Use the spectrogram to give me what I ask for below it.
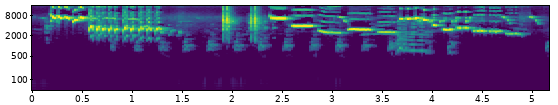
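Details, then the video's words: Brown-chested jungle flycatcher singing hard to challenge a rival, full of inserted phrases: fast buzzy trill opening, two sharp noisy bursts, then a string of clear falling whistles over regular low ticks. "srdc memanggil lawan jadi gacor, sikatan rimba dada coklat gacor full isian"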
